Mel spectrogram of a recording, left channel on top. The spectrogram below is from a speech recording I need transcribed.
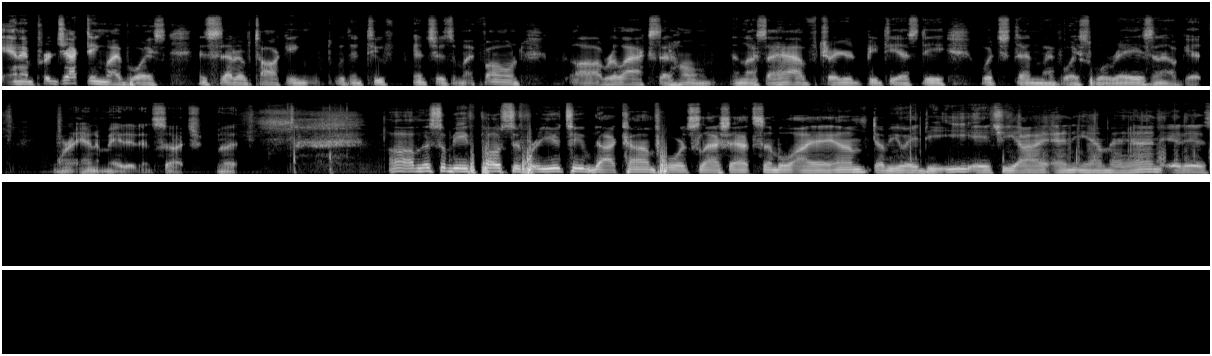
and I'm projecting my voice instead of talking within 2 inches of my phone, relaxed at home, unless I have triggered PTSD, which then my voice will raise and I'll get more animated and such. But this will be posted for youtube.com/@IAM WADEHEINEMAN. It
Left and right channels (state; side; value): silent; right; digital silence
